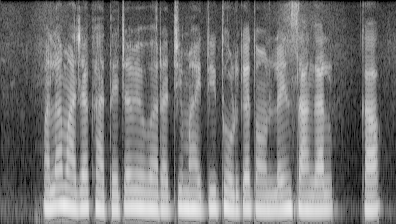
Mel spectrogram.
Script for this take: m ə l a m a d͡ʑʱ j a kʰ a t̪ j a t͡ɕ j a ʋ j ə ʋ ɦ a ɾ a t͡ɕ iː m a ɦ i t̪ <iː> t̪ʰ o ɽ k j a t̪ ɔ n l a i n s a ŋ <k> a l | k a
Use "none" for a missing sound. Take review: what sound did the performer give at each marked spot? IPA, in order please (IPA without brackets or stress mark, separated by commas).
iː, ɡ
